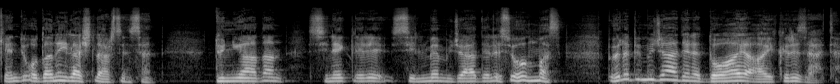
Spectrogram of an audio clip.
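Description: Here a man with an unremarkable speaking voice, fairly high in pitch, talks at a moderate pace with ordinary pitch variation. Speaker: Islamic preacher. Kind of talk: religious lecture.

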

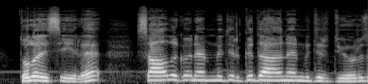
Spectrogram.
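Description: A man is speaking with lively intonation. His is a normal speaking voice. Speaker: Islamic scholar. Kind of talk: religious radio talk. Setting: radio studio.

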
